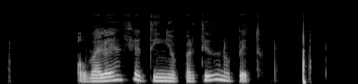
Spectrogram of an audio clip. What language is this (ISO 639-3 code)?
glg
